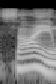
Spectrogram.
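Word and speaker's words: Saiyan: said I noticed that you said the word Canan which is the correct pronunciation of of Sayan so that means that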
